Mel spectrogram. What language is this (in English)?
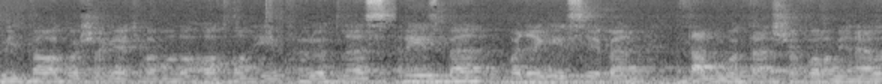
Hungarian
